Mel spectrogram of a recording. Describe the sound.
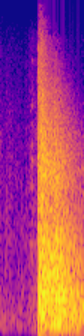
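A single sharp knock on a German oak coffin, a hard, loud impact followed by a short, bright ringing decay.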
